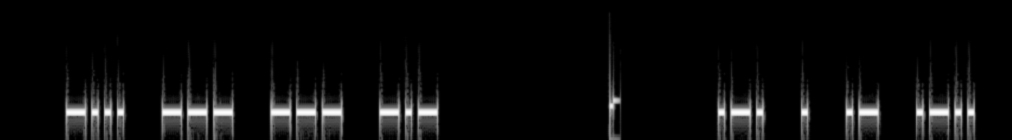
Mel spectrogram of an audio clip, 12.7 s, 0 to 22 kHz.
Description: Morse code, heard as a keyed tone, about 15 wpm, spaced as for 11 wpm, 700 Hz. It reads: BOOK REAL
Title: 2x Character Spacing - Top 300 Words - 15wpm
